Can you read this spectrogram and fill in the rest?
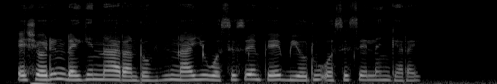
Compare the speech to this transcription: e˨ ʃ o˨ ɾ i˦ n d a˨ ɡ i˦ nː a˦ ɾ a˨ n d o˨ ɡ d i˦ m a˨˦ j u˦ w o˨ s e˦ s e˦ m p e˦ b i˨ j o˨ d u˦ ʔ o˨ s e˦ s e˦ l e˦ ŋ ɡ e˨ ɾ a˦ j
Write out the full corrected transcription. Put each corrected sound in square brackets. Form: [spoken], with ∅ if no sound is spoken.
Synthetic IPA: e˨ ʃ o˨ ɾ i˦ n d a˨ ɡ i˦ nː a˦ ɾ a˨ n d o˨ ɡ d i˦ [n] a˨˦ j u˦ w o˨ s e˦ s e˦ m p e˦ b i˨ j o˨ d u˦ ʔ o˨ s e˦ s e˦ l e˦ ŋ ɡ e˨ ɾ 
